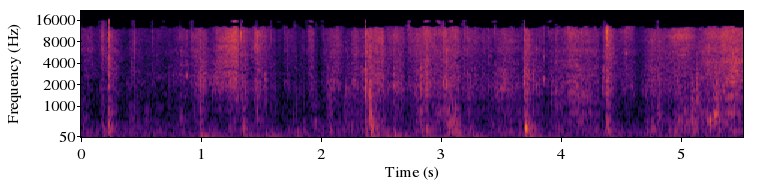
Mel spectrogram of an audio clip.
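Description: A cardboard box being handled and worked at by hand, with a few scattered sharp knocks and light rustling of the cardboard.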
